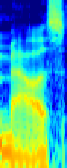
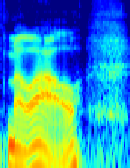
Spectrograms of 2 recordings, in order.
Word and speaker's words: Malice: zero resistance to the worship of malice often mispronounced or mispronounced by them as melal in their primitive tongue some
